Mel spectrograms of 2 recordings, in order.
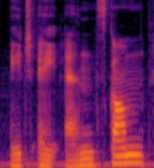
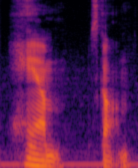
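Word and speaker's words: Hanscom: want to note that i mispronounced ben's last name throughout the entirety of the episode his last name is han h-a-n-scum hanscum not ham scom n's and m's are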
